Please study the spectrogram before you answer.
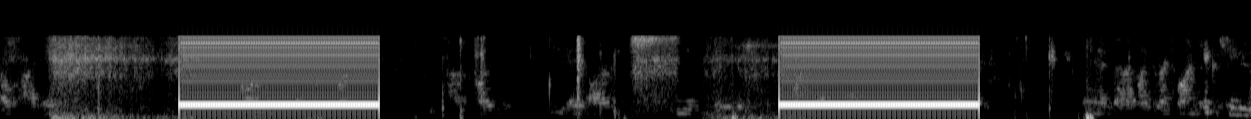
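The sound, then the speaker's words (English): Telephone ringback tone heard while a call is transferred to an extension: two loud, steady, long tones about six seconds apart, with faint voices and handset noise in the gaps between them. “let me transfer the line to his extension so you can cap the message for him”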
